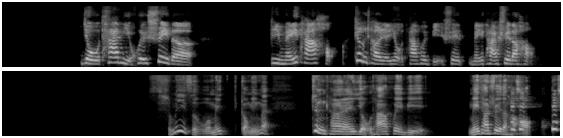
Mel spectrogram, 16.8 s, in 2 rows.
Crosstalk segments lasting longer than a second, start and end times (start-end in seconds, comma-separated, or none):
none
